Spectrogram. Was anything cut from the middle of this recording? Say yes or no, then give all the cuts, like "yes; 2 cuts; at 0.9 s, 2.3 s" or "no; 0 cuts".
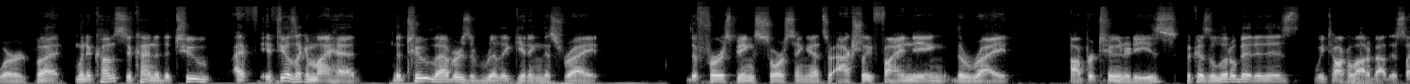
no; 0 cuts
